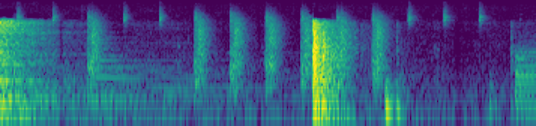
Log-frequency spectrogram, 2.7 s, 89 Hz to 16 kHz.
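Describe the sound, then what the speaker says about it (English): Self-closing silver-tinted cabinet doors in the kitchen of a 2025 RV shut with a quick series of soft thunks and light clicks, one sharper knock standing out, in a quiet interior. "All silver tinted doors. And they're all self-closing."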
